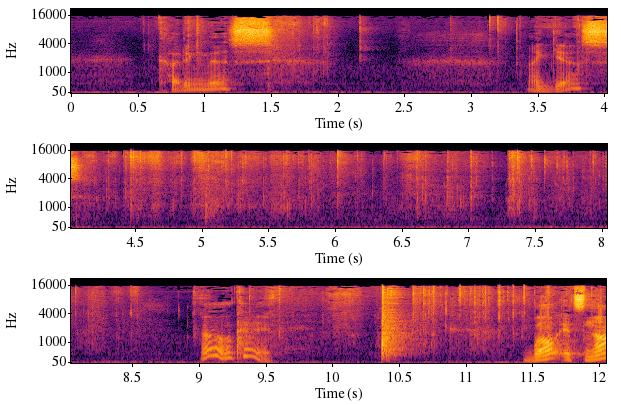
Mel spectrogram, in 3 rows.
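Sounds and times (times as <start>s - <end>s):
paper crinkling: 3.1s - 12.0s.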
